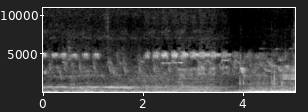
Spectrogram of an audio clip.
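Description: Insects trilling in a high, rapid pulsing buzz that pauses briefly about a second in and then resumes, over outdoor ambience with scattered short chirps. A low rumble builds near the end.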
